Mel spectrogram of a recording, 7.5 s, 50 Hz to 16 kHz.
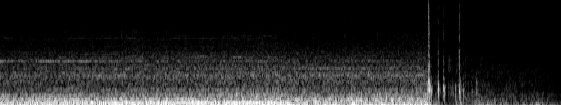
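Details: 1995 Nissan 300ZX Z32 after automatic-to-manual transmission swap, back from its first test drive. Deep, steady engine rumble holding even, then switched off with soft clunks. Ran well and shifted through all 5 gears fine. Normal running.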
